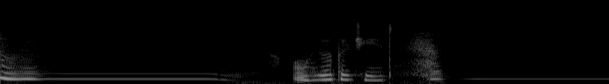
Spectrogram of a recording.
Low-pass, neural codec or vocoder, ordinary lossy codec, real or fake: none; codec, 16 kHz, about 1 kbps, DyCAST, with the encoder's durations; none; fake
